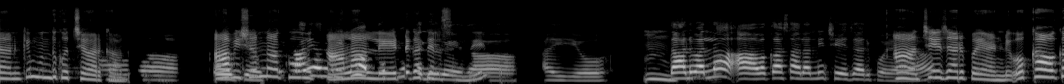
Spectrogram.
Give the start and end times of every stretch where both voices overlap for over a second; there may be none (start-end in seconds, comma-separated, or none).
2.2-4.8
